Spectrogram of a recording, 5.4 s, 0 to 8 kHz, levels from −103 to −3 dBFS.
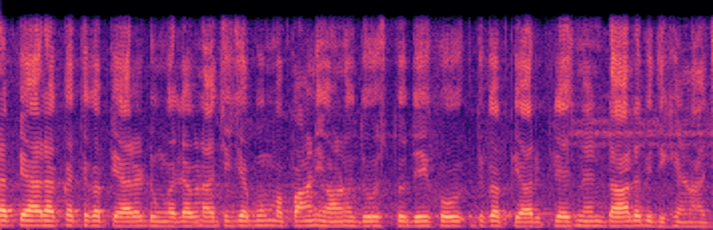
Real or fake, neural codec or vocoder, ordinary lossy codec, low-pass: fake; vocoder, 22.05 kHz, 80 mel bands, Vocos; none; 7.2 kHz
